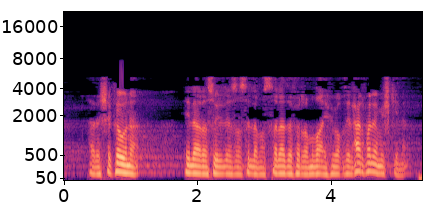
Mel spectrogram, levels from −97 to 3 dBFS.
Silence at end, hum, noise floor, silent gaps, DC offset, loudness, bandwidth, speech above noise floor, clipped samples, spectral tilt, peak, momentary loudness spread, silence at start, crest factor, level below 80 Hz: 0 s; none; -40 dBFS; none; under 0.1%; -17 LUFS; 5.4 kHz; 23 dB; under 0.1%; -10 dB/octave; 0 dBFS; 12 LU; 0.35 s; 18 dB; -54 dBFS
